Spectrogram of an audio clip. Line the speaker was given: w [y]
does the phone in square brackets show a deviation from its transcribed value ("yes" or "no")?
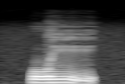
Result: yes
